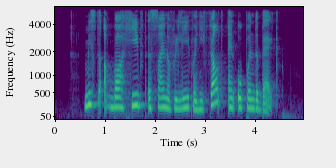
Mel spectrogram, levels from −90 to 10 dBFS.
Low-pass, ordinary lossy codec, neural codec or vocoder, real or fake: 5.4 kHz; none; none; real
